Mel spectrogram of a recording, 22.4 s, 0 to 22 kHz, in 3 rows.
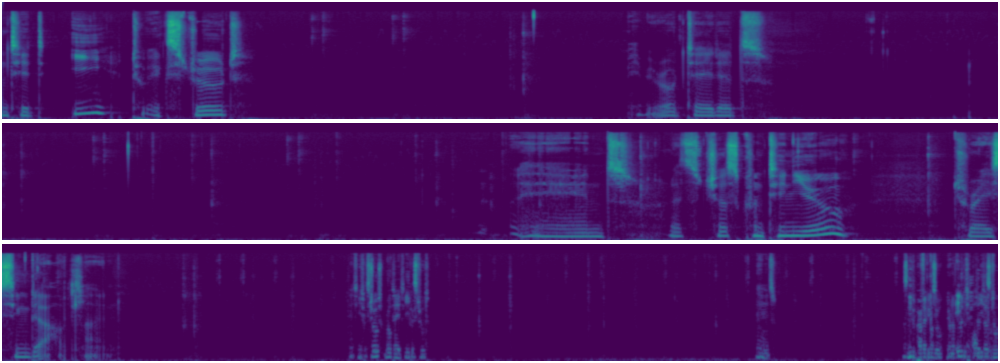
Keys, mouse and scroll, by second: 2.9 click, 3.8 r, 7.6 g, 8.6-9.6 shift+middle drag, 9.6 click, 10.0 shift+middle click, 10.8-11.2 scroll down 1, 11.2 shift+middle click, 12.2 e, 14.3 r, 16.3-22.3 typing, 18.2 scroll down 2, 18.3 shift+middle click, 19.5 shift+middle click, 20.2 shift+middle click, 21.7 shift+middle click.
